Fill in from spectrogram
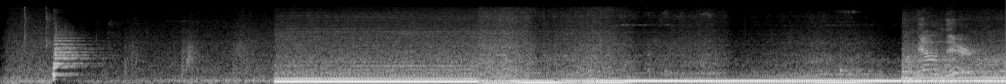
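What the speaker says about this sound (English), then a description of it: "Cold start, 2016 twin turbo Infinity" A 2016 twin-turbo Infiniti engine cold-starts close by, a short cranking burst giving way to a loud, steady, rumbling high idle that holds for several seconds, with a brief horn-like tone and faint voices around the start.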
